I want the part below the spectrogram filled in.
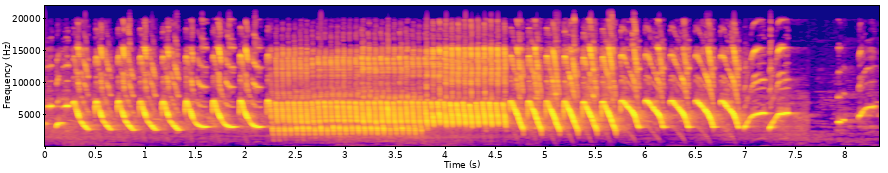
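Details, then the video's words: Canary song used to train other birds: rhythmic descending whistled swoops, a long fast buzzy trill of tightly repeated notes, then more falling sweeps before fading out. "Kicau Burung Kenari 122 II LUAR BIASA GACOR PANJANG Cocok untuk Masteran"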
